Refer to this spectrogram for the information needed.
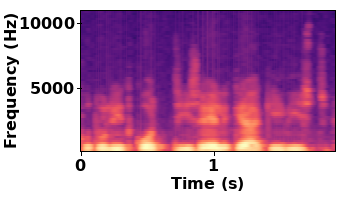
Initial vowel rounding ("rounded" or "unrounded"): rounded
